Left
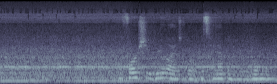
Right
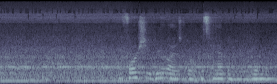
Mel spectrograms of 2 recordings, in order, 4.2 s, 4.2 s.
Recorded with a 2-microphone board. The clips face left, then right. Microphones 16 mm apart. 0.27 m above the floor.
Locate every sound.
1.8 s a woman speaking: 10° left (ahead or behind), 0.9 m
